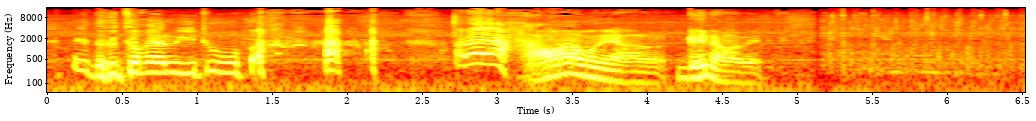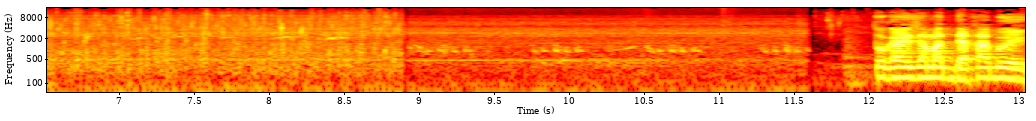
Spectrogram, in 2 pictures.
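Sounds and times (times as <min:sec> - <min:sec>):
curry bubbling in a pan: 0:05.1 - 0:09.0.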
